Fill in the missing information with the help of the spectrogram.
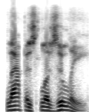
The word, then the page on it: lapis lazuli: American English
